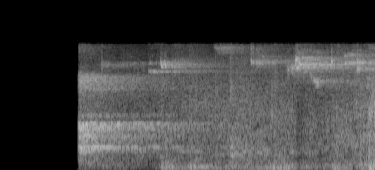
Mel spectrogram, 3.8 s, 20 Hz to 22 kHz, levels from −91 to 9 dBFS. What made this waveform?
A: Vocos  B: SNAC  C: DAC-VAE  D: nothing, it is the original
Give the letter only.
D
